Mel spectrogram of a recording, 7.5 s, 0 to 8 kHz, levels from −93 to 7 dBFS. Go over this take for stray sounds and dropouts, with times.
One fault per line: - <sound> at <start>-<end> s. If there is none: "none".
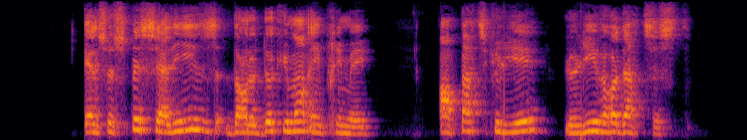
none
